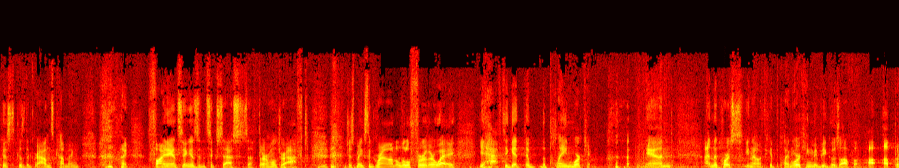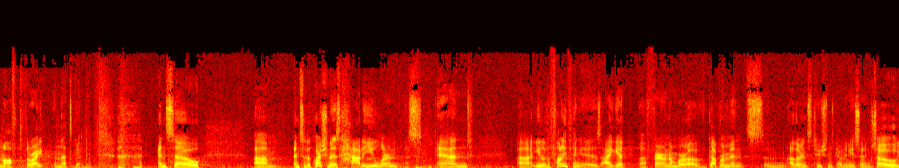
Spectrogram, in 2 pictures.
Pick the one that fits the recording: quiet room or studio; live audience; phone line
live audience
